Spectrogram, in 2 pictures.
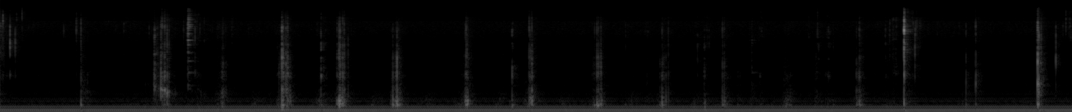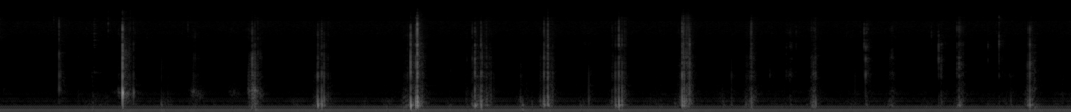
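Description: Close-up crunching of a person biting into a block of chalk and chewing it: short, sharp crunches at uneven intervals, roughly one a second, over a steady low hum.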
